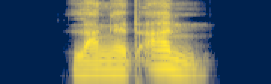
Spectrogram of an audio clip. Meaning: second-person plural subjunctive I of anlangen
- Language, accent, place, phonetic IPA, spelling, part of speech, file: German, Germany, Berlin, [ˌlaŋət ˈan], langet an, verb, De-langet an.ogg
